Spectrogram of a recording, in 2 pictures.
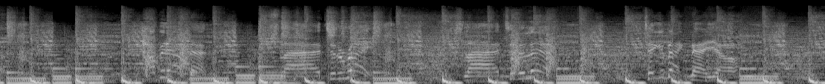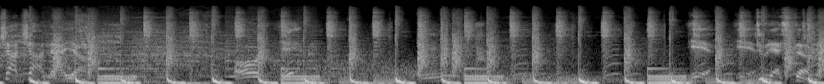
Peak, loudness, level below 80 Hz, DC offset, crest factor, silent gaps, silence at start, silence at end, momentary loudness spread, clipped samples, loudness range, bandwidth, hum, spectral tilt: -4 dBFS; -19 LUFS; -26 dBFS; under 0.1%; 14 dB; none; 0 s; 0 s; 3 LU; under 0.1%; 1 LU; 16.5 kHz; none; -3.5 dB/octave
